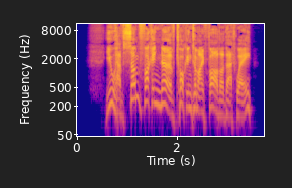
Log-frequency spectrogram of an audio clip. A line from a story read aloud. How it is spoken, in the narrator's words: the douche yelled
